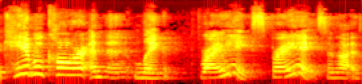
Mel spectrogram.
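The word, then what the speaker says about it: Braies: gonna do the cable car, and then Lake Spraye, so that is how you say it.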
